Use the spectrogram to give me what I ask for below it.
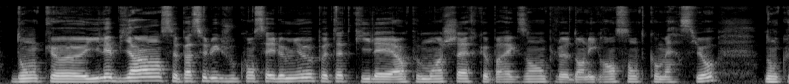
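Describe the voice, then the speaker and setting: A man giving a casual makeup product review as a vlogger, chatty and blunt with frequent hesitations. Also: medium pitch. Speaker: beauty vlogger.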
